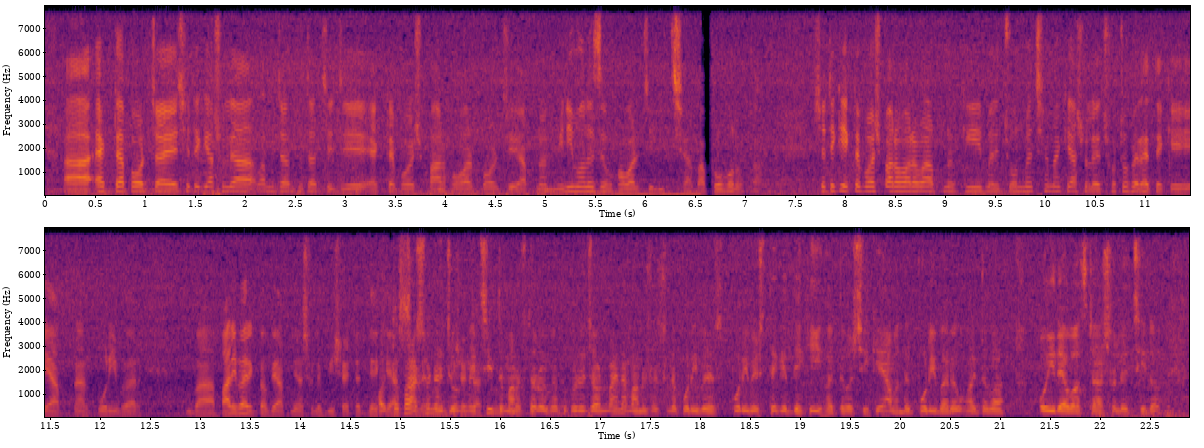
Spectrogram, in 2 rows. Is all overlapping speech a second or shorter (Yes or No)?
No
